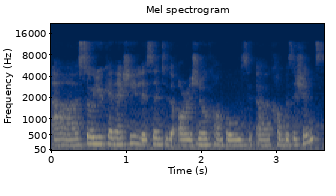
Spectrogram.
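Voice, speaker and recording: Speech moves along fairly quickly. There is a somewhat breathy quality to it. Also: woman. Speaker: piano teacher. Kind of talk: live stream talk. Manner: halting.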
